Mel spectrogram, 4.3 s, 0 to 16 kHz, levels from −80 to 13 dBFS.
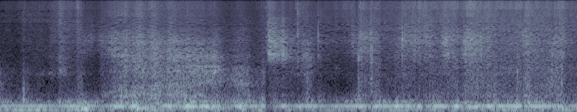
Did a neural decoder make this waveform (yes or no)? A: yes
